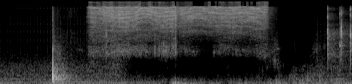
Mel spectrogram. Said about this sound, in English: Take our spray glue.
